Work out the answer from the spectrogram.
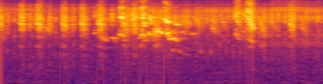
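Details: Farm birds chirping in natural surroundings: overlapping sharp, high twitters and squeaky notes, busiest in the middle, with brief rising and falling slurred chirps.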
